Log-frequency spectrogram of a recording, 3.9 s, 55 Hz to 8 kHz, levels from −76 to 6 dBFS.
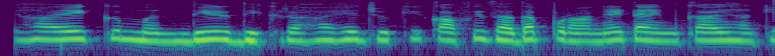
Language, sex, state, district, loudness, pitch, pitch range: Hindi, female, Haryana, Charkhi Dadri, -16 LUFS, 230 Hz, 220-240 Hz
